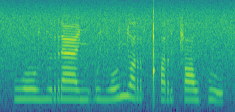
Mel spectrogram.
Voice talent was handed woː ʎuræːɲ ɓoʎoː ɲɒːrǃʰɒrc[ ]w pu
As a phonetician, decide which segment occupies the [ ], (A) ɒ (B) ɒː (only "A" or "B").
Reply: B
